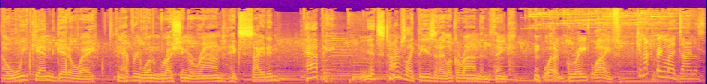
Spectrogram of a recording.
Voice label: real youthful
